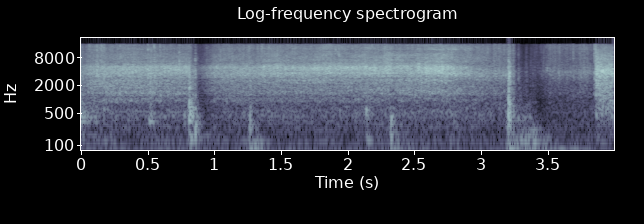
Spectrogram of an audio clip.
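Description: Rain pattering steadily on a car, heard from inside the cabin, with a few knocks and a heavy thump about three seconds in.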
